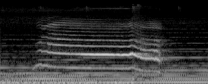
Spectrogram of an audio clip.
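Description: A cat gives one long, drawn-out meow, a high, nasal cry that holds steady and then bends downward at the end. No one speaks, and a faint low hum runs beneath it.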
